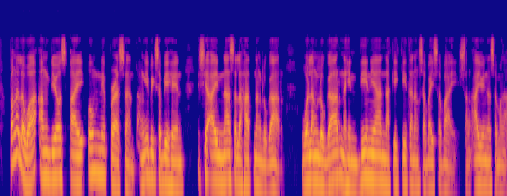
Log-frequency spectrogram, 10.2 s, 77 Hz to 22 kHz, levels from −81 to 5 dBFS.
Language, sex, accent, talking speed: Filipino, male, native, 155 wpm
